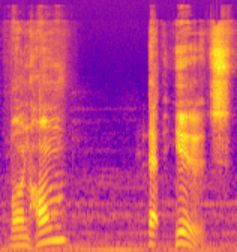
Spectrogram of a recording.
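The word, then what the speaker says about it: Bonhomme Sept Heures: right right so Canada have something called uh Bon Home Step Hughes that's how it's pronounced um the 7:00 man so uh the children are cautioned to go to bed by 700 p.m.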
